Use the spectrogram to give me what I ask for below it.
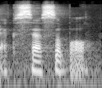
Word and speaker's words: accessible: 2 C's is usually k plus s, like accept, access, accessible.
